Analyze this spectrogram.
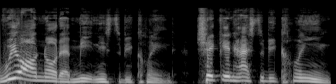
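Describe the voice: A man at a moderate pace, with a fairly bright tone, lively intonation, and a very clean recording with a silent background.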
